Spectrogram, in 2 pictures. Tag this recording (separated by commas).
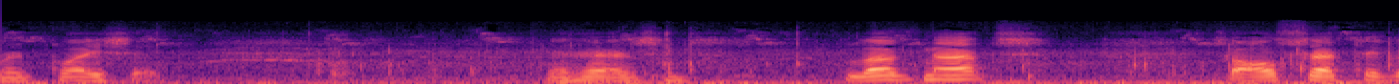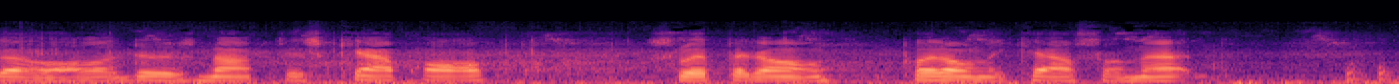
Speech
